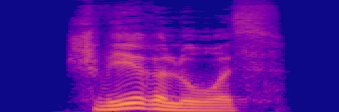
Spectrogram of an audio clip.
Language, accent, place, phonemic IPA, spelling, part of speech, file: German, Germany, Berlin, /ˈʃveːʁəˌloːs/, schwerelos, adjective, De-schwerelos.ogg
- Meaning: weightless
